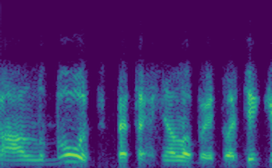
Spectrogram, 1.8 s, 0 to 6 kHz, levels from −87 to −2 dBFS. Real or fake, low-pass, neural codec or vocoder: real; 5.4 kHz; none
